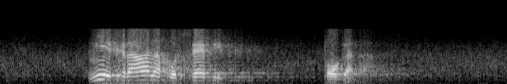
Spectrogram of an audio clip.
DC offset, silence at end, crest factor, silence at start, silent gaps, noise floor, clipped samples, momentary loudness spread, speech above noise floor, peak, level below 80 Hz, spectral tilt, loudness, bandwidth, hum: under 0.1%; 1.3 s; 16 dB; 0.9 s; none; -46 dBFS; under 0.1%; 19 LU; 33 dB; 0 dBFS; -50 dBFS; -6 dB/octave; -13 LUFS; 5.4 kHz; none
